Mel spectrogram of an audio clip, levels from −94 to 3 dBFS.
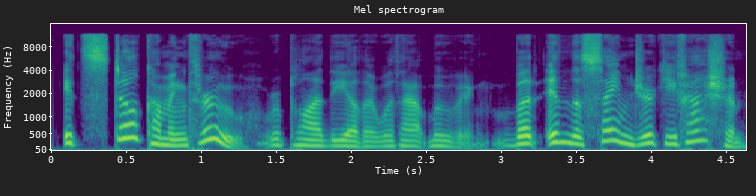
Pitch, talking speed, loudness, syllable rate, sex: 205 Hz, 195 wpm, -18 LUFS, 5.0 syllables/s, female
